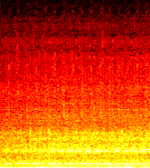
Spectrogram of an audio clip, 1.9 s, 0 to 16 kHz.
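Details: 2020 Toyota Sienna brought in for crank-no-start, running during oscilloscope testing that caught a shorted rear ignition coil: a smooth, steady idle with an even low pulse and no stumble or misfire.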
